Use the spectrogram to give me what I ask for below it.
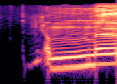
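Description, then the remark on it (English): A cow gives one long, loud moo, a low drawn-out bellow that swells and rises slightly in pitch over about a second, with nothing else around it. “Moo on the cows using the porta potty.”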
